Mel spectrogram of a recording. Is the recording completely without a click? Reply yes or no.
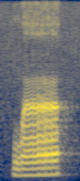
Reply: yes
